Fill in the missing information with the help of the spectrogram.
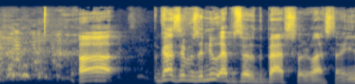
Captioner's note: normal voice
